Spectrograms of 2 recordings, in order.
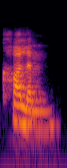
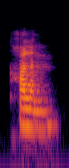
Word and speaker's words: column: after me ha ha ha open mouths and column column column good right I could take zebra hey let's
